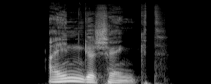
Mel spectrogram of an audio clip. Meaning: past participle of einschenken
- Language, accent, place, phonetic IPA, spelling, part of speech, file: German, Germany, Berlin, [ˈaɪ̯nɡəˌʃɛŋkt], eingeschenkt, verb, De-eingeschenkt.ogg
